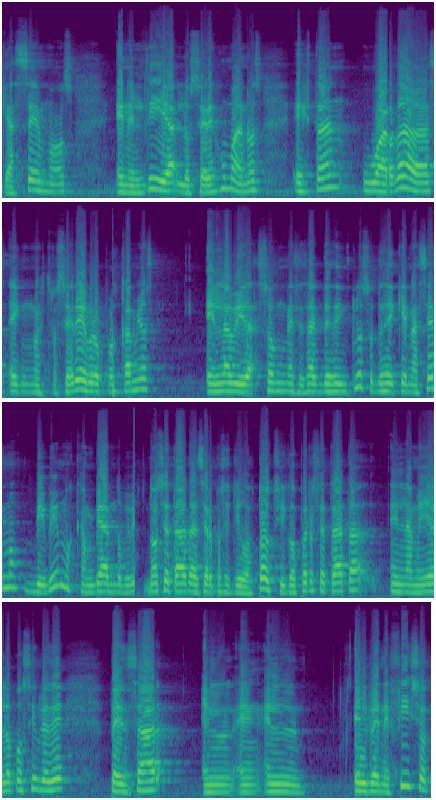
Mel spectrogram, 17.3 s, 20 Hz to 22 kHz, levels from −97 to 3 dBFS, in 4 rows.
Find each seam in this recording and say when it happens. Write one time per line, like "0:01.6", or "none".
0:05.5
0:09.9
